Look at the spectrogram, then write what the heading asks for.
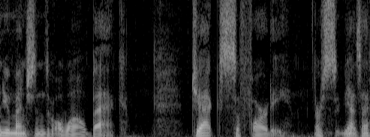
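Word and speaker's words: Jack Sarfatti: But there's someone you mentioned a while back, Jack Sephardi. Yeah, is that how you pronounce it?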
